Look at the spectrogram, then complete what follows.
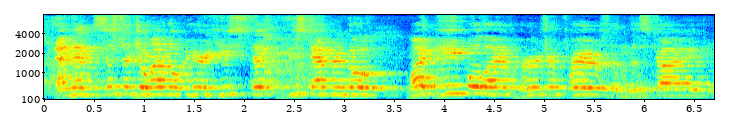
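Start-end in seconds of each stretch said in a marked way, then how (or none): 3.6-5.7 mock prophecy. Mimicking prophesying church member.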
